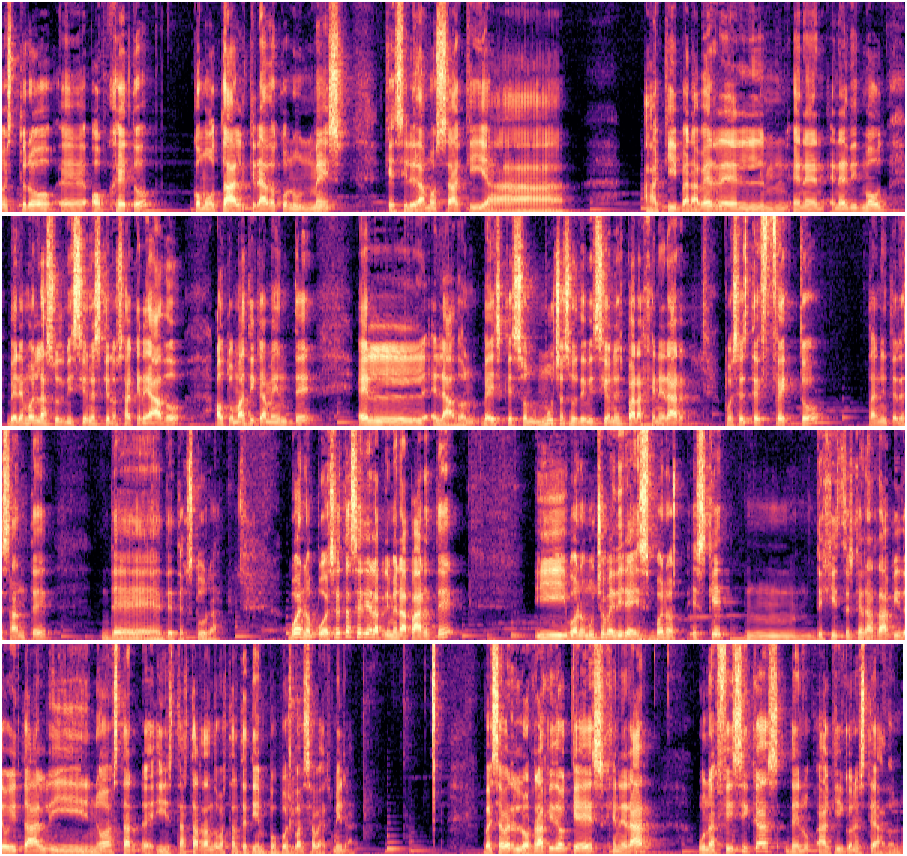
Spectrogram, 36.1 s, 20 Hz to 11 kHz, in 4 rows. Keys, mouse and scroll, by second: 1.5 middle click, 4.5 Tab, 5.5-6.0 scroll up 4, 6.7 scroll up 1, 8.7 middle click, 9.3 scroll down 2, 9.7-10.1 scroll up 2, 10.4 middle click, 11.8 scroll down 2, 13.3 middle click, 15.2-16.1 scroll down 2, 16.1 middle click, 18.2 Tab, 19.1 scroll down 2, 19.6 shift+middle click, 20.4 shift+middle click, 21.4 shift+middle click, 21.9 scroll up 2, 22.7 shift+middle click, 23.2 scroll down 2, 23.5 middle click, 27.5 right click, 28.7 right click, 29.9 Delete, 30.2-30.5 scroll down 1, 30.6 shift+middle click, 31.1 middle click, 31.4 scroll up 1, 31.6 shift+middle click, 32.3 shift+a, 34.0 s, 34.9 click, 35.3 click, 36.0 click.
